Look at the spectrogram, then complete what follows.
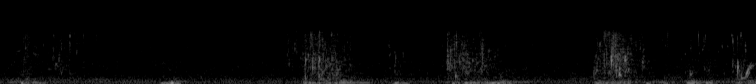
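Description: Several short bursts of splashing from a hooked fish thrashing at the surface of shallow water as it is played on a pole rod, over a low steady rumble.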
